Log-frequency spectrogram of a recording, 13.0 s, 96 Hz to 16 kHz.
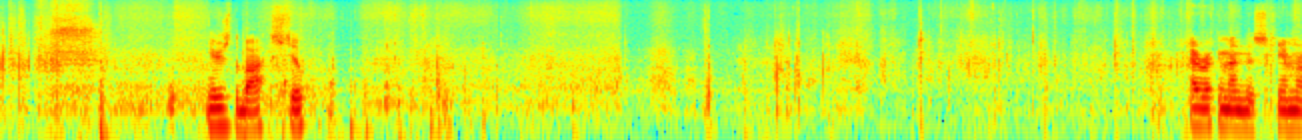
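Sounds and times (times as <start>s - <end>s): cardboard box rustling and scraping: 0.0s - 13.0s.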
